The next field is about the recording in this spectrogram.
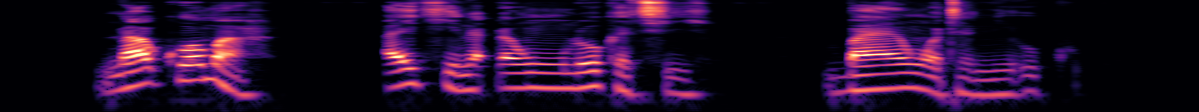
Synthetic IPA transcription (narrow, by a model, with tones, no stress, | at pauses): na˦kʷoː˦ma˨ | ʔa˦jkʲʰiː˨na˦ɗɐ˦ŋloː˦kɐ˨t͡ʃiː˦ | baː˦jɐ˦ŋwɐ˨tɐ˨nːiː˦ʔʊ˦kʷu̥˨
